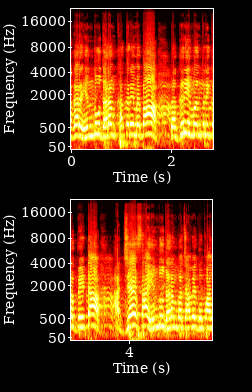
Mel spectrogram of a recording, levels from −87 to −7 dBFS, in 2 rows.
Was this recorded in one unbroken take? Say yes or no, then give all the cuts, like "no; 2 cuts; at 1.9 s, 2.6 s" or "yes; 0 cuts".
yes; 0 cuts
